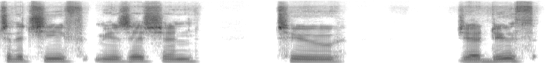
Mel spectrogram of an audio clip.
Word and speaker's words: Jeduthun: It's addressed to the chief musician to Jeduthun. That's just the Hebrew pronunciation, Yude Uthun.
